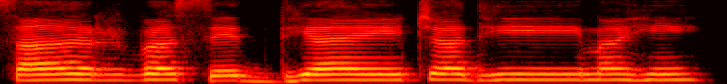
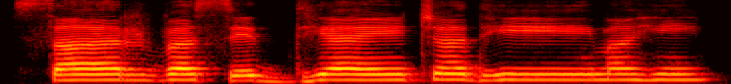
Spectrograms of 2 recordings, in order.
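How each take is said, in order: Both takes have the same delivery.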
